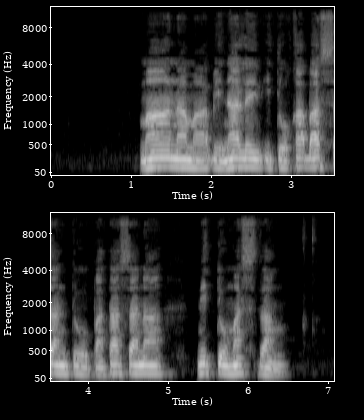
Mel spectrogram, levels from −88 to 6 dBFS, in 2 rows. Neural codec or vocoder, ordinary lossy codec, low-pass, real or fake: none; MP3, 96 kbps; 10.8 kHz; real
